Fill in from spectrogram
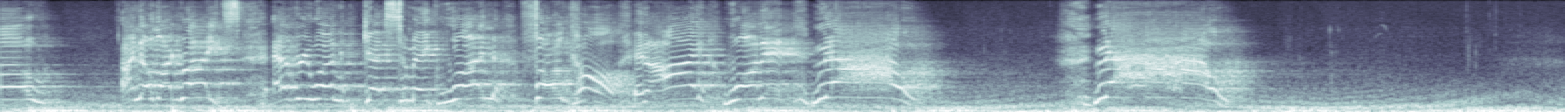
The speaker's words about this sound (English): Finally, I began screaming at the top of my lungs. Hey, you fuckers! I want my phone call! Nothing. That's the law, you know!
